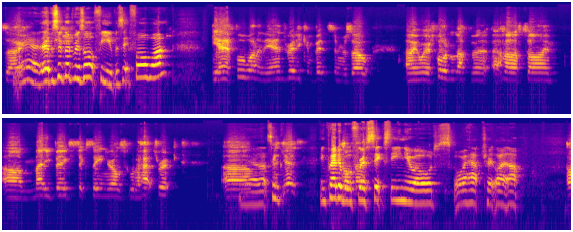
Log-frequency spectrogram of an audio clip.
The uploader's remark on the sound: Apologises for the audio quality, we've had issues with equipment this week (*Blames Storm Ciara).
